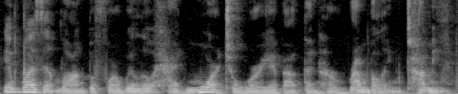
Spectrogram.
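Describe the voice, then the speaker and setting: A woman hosting storytime, reading a children's picture book aloud in an expressive, deliberate storytelling delivery. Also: deep voice, creaky, a little hiss or hum. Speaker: storytime host and reader.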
